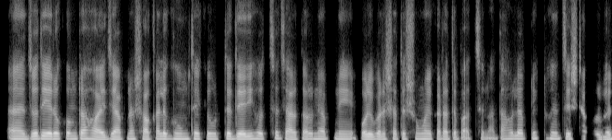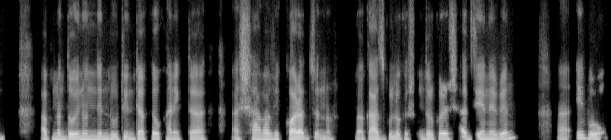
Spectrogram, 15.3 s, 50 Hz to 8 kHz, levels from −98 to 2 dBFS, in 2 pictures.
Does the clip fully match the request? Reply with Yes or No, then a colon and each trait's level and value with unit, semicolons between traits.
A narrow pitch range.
Yes: narrow, 2.0 semitones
